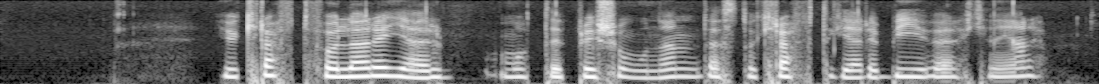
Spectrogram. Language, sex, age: Swedish, female, 20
